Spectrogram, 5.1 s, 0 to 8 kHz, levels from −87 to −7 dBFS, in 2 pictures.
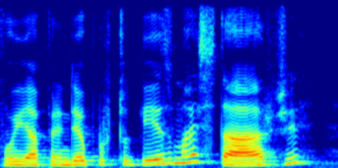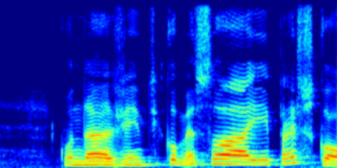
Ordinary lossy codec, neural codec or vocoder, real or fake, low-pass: none; none; real; none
